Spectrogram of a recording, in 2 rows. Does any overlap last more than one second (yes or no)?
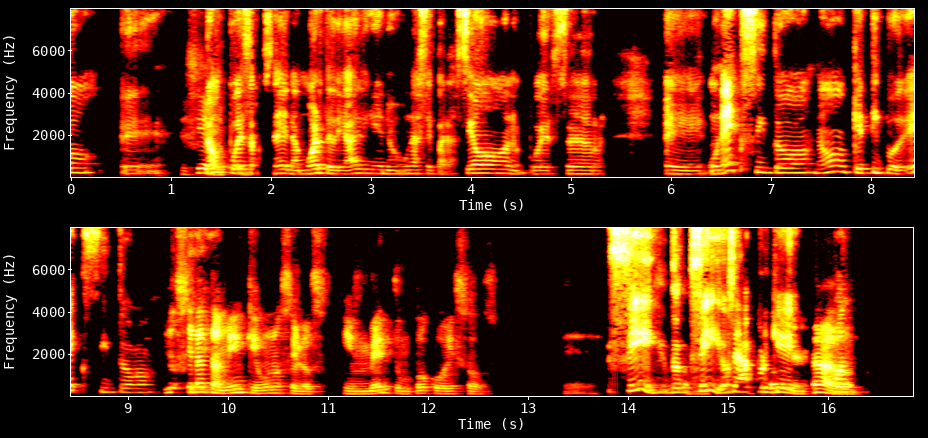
yes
